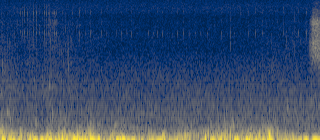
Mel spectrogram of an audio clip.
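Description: Wind buffeting the microphone, a steady low rumble, over the sound of the river around a wading angler. A faint rapid ticking runs through the middle.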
